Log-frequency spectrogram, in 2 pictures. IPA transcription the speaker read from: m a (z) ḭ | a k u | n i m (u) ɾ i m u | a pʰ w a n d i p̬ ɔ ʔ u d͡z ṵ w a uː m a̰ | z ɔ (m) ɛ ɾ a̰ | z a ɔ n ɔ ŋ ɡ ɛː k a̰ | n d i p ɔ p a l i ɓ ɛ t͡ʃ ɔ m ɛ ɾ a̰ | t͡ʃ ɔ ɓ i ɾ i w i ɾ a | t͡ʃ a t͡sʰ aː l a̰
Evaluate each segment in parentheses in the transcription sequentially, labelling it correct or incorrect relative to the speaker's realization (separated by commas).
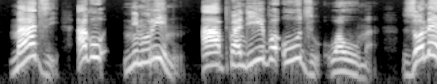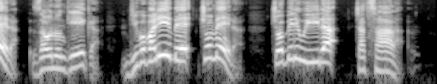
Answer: incorrect, correct, correct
